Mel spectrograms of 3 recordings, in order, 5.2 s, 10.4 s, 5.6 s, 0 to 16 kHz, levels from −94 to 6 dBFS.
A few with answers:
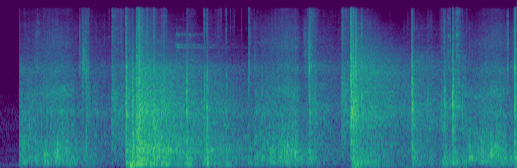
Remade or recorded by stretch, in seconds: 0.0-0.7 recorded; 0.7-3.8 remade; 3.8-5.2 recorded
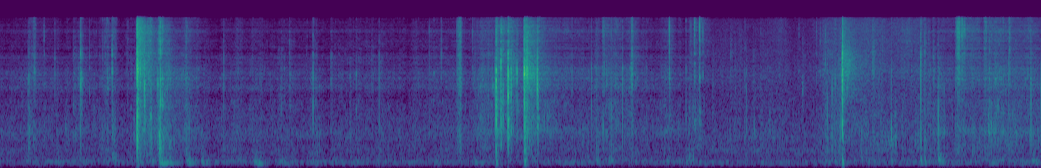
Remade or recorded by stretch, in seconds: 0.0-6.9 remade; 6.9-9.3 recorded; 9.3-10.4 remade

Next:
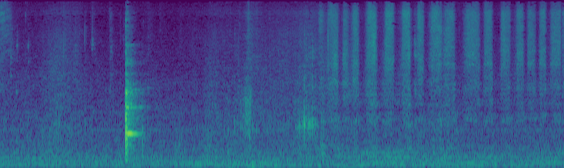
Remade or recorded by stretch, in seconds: 0.0-3.3 recorded; 3.3-4.2 remade; 4.2-4.7 recorded; 4.7-5.6 remade

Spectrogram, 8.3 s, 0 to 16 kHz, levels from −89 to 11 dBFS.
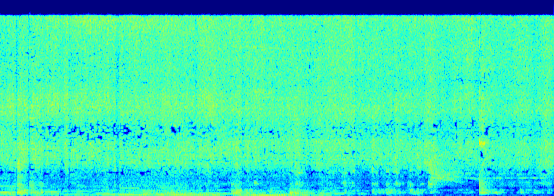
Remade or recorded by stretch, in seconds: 0.0-2.3 recorded; 2.3-3.9 remade; 3.9-6.1 recorded; 6.1-6.8 remade; 6.8-8.3 recorded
